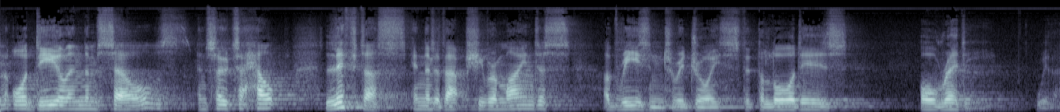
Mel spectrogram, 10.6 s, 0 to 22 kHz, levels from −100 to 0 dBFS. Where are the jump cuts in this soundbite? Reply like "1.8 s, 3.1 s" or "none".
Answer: 1.9 s, 4.3 s, 4.6 s, 6.1 s

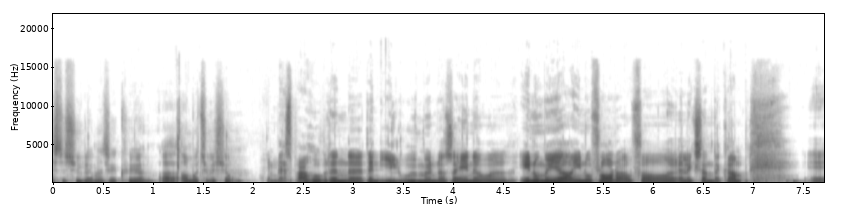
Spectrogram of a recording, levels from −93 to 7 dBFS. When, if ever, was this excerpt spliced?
none

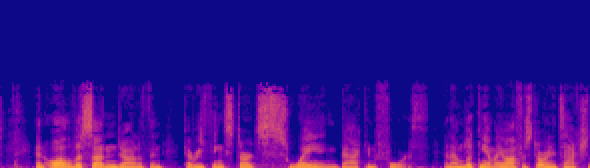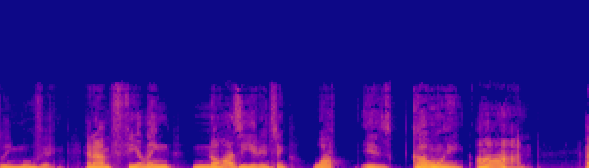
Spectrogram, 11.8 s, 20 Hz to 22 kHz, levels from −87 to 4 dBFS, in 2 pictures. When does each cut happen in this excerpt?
4.3 s, 6.6 s

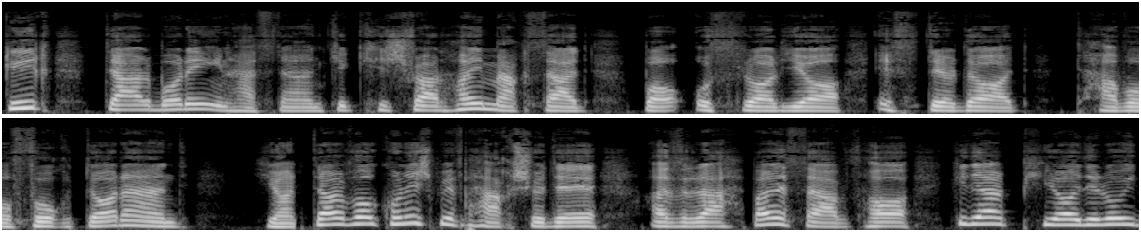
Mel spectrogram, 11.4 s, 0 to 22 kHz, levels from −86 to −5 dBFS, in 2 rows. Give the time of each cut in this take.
4.3 s, 7.1 s, 8.0 s

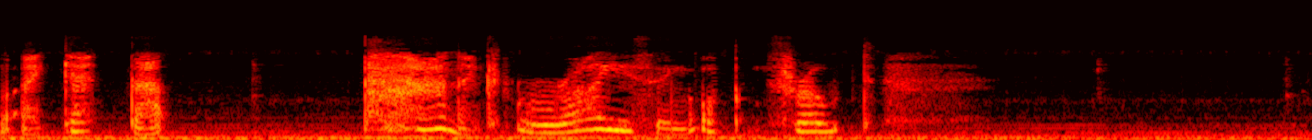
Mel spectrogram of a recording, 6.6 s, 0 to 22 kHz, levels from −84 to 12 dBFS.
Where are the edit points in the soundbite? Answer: 2.5 s, 3.8 s

